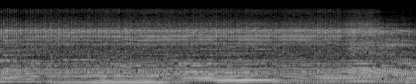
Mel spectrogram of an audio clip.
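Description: A chainsaw running under load as it cuts through a thin tree trunk, mixed under background music with held notes.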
